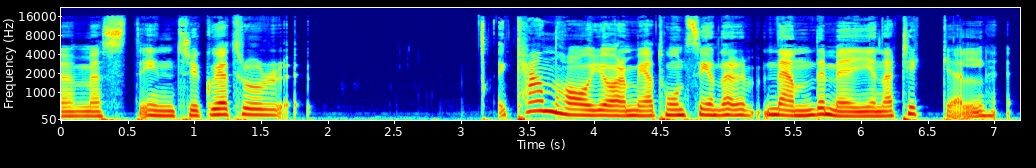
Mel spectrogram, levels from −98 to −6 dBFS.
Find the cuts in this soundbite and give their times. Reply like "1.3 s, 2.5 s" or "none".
none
